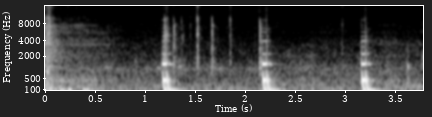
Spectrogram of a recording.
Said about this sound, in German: Also ich habe jetzt Enter gedrückt und jetzt wird die portable Version erstellt. Im Sekundentakt kommt immer dieses A, also dieser Ton, 440 Hertz, glaube ich.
